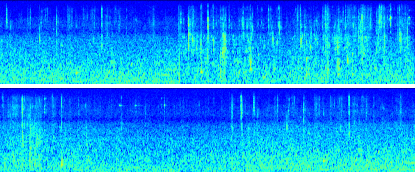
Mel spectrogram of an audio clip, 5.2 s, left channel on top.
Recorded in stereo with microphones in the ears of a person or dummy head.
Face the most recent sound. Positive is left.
No sound to turn to.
